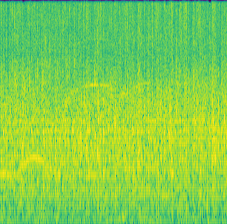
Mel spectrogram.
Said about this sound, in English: That's a lot of applause. Wow. Studio audience.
